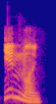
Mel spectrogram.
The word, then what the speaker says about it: Yuengling: This is it pronounced Yuengling or Yuengling or Yingling beer? – Yuengling.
